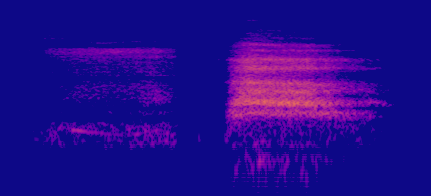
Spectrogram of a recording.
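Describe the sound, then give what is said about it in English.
A deep breath drawn in and then let out: two long, airy, breathy rushes separated by a short pause, the exhale louder and fuller than the inhale, with no talking. “now let's take a nice deep breath and breathe out”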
